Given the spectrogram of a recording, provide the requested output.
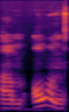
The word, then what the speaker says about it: Ogham: and it's spelled O-G-H-A-M, but it's pronounced Ogham.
